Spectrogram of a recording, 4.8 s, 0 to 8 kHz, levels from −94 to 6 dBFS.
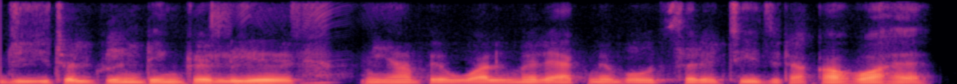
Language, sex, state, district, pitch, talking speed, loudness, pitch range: Hindi, male, Odisha, Khordha, 110 Hz, 200 wpm, -22 LUFS, 105-115 Hz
